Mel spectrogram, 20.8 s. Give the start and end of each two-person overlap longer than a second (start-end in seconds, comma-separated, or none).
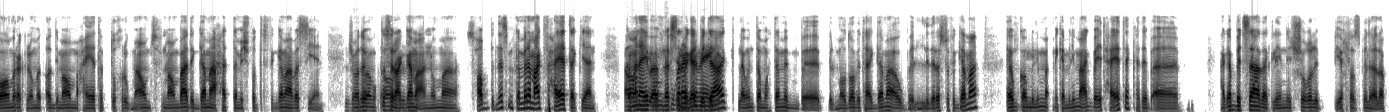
5.2-6.5, 9.4-10.9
